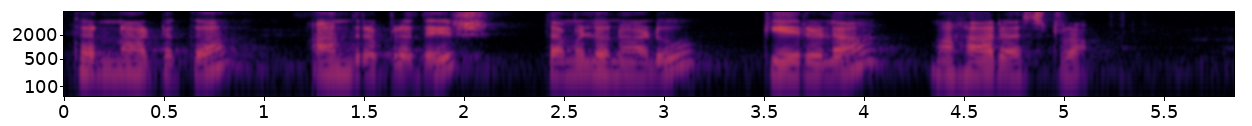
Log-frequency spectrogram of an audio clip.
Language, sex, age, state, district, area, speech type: Kannada, female, 30-45, Karnataka, Chikkaballapur, rural, spontaneous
